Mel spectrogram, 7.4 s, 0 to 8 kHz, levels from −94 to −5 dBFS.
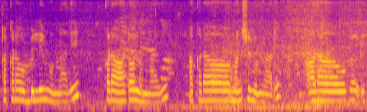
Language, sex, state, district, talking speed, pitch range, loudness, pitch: Telugu, female, Andhra Pradesh, Annamaya, 100 wpm, 210-225 Hz, -17 LUFS, 220 Hz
